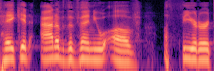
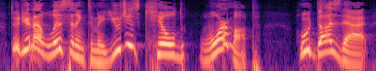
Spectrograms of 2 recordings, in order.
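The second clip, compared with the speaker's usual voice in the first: much higher and louder, fast then slowing; excited disbelief; 8 semitones higher, 5 dB louder than usual. Retold or imitated. The host insisting the comic just killed warm-up, excited. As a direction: gush like you can't believe it. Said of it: "what he meant by that was".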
